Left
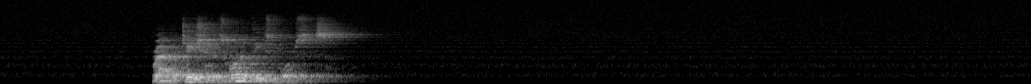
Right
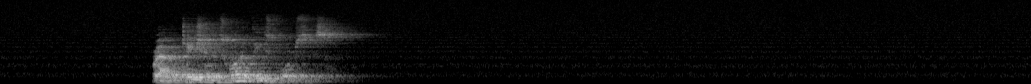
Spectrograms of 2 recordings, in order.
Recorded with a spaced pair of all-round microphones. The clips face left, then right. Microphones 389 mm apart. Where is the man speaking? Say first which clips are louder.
Left 1 dB; 50° left (ahead or behind), 4 m.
